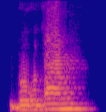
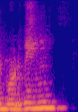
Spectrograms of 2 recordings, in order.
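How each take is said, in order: First: The name is pronounced with French sounds. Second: The name is pronounced with Spanish sounds.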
